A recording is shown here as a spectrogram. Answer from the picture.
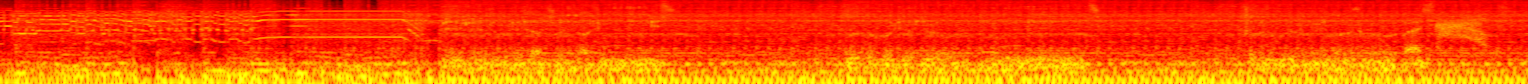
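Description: Death metal music: a distorted electric guitar lead line that ends on a held note about four seconds in, after which heavy rhythm guitars and fast drums carry on.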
